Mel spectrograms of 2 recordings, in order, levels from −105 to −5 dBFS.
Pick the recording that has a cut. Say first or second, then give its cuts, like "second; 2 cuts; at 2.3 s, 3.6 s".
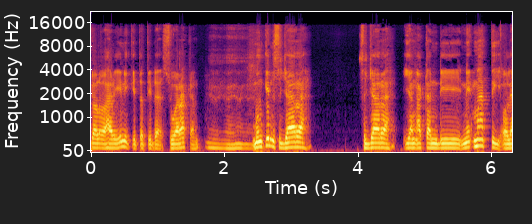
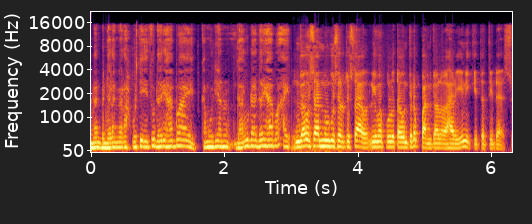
second; 1 cut; at 2.9 s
